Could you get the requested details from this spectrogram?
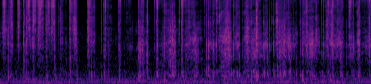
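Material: Plastic.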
